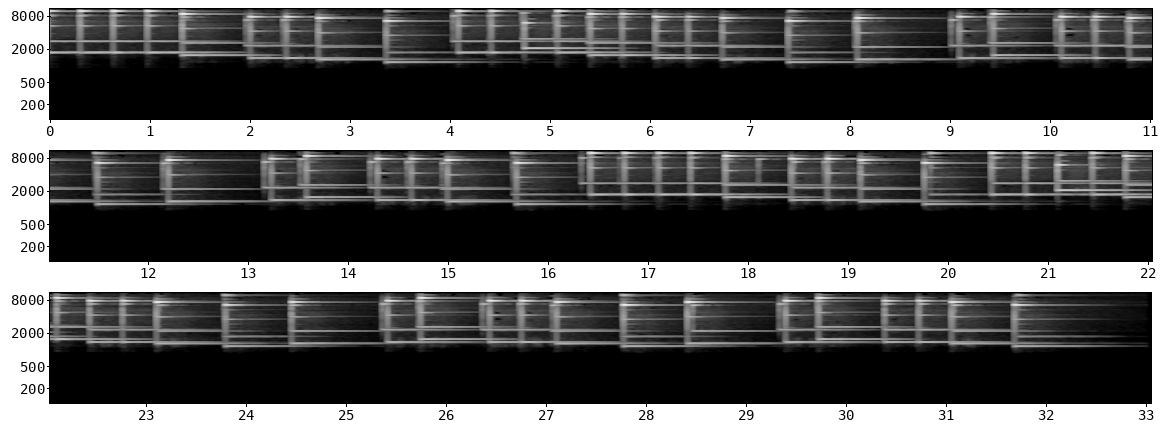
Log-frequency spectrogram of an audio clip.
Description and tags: A folk song named ‘A birch stood in a field’ (‘Во поле берёза стояла’).
Sound by my Casio synth.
